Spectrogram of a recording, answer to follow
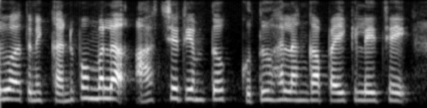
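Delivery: usual speaking voice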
